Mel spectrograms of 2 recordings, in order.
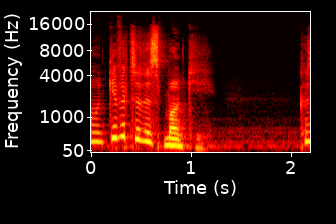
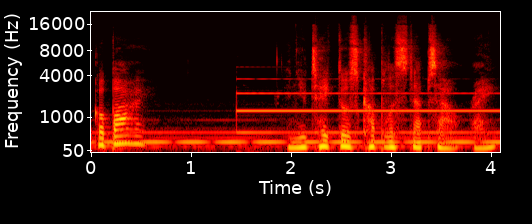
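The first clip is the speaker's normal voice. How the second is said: guided meditation; 5 semitones lower than usual. Acted. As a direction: ease the listener in gently, mock-serene.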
